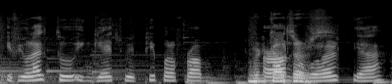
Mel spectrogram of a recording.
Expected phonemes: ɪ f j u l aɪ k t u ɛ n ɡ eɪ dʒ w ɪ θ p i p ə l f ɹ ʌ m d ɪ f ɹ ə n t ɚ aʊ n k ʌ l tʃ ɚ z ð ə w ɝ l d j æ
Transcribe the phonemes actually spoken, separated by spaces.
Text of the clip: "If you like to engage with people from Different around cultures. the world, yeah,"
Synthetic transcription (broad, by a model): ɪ f j u l aɪ k t u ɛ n ɡ eɪ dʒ w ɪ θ p i p ə l f ɹ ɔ m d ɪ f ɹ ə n ɚ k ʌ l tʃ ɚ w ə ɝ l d j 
